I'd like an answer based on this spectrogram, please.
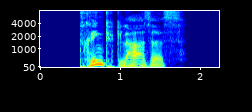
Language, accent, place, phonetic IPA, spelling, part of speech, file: German, Germany, Berlin, [ˈtʁɪŋkˌɡlaːzəs], Trinkglases, noun, De-Trinkglases.ogg
- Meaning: genitive singular of Trinkglas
